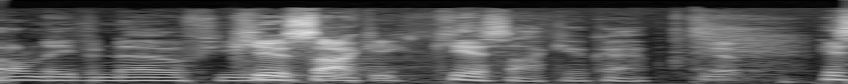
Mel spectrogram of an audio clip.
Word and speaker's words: Kiyosaki: Is that how you pronounce it? I don't even know if you... Kiyosaki.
